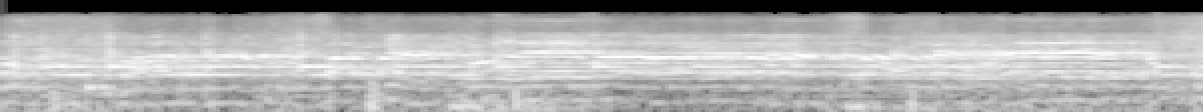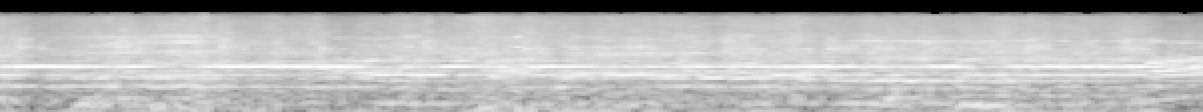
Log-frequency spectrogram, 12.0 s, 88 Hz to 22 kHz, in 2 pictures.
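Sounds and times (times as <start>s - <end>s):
harmonium sustained chords: 0.0s - 12.0s.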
